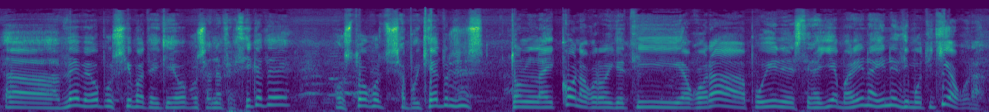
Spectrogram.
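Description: A man in his sixties speaking haltingly in a news interview, as a municipal councillor, into handheld microphones outdoors. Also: high-pitched, darkish tone. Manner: halting, with pauses mid-sentence. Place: outdoor street market. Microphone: handheld press microphones.

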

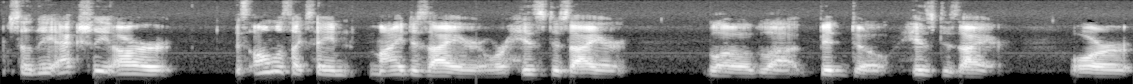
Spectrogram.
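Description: A man's voice: lowish voice, low-quality recording. A man explaining verb grammar to his students in a recorded lecture, checking in with them often and letting his voice drop at the ends of phrases. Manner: explanatory, checks in with "all right?", trails off quietly at ends of phrases. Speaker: Arabic teacher.

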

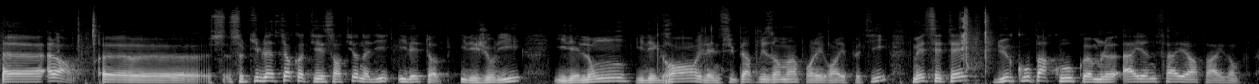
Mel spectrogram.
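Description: A man's voice: medium pitch, expressive, normal speed, few pauses, dark tone, slight background noise. An older man reviewing a toy blaster in casual, playful chat, often stopping to hesitate. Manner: chatty and playful, with many hesitations.

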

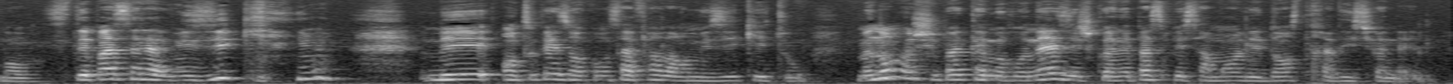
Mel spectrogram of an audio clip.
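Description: A young woman telling a casual storytime to camera, animated, acting out both sides of a conversation. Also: medium pitch, fast, far from the mic.

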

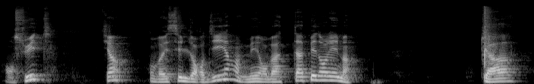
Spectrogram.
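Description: A man, a preschool teacher, explaining a home activity to parents in a patient, step-by-step way, sometimes stretching words out slowly. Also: on the high side, sing-song, darkish tone. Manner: patient, explanatory, drawn-out syllables when demonstrating. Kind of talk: instructional video for parents.

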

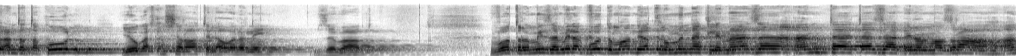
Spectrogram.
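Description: Egyptian guy teaching french off the textbook, kinda high voice, drops low on the answers, big echoey reverby room. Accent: Egyptian Arabic. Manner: reads each choice, then drops his voice to give the answer. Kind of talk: textbook exercise walkthrough.

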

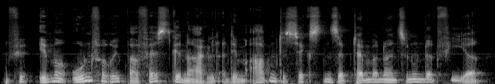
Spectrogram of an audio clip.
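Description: A man voicing an excitable, gloomy male time traveller in an audiobook, speaking with raised, urgent insistence. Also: fairly low pitch, fairly quick, breathy edge, voice pushed up. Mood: insistent. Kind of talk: audiobook character reading.

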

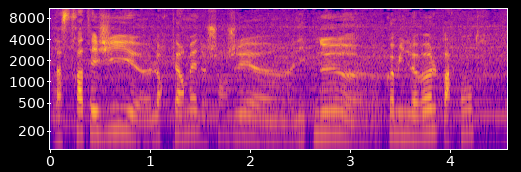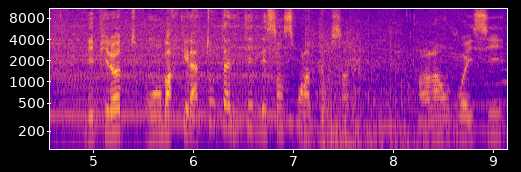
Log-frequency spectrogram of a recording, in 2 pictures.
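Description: A man works as a motorsport commentator, calling a sim race live in a slightly high voice. He explains things for viewers as he goes, with race car engines clearly audible behind him. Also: fairly quick. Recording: clear background engine noise.

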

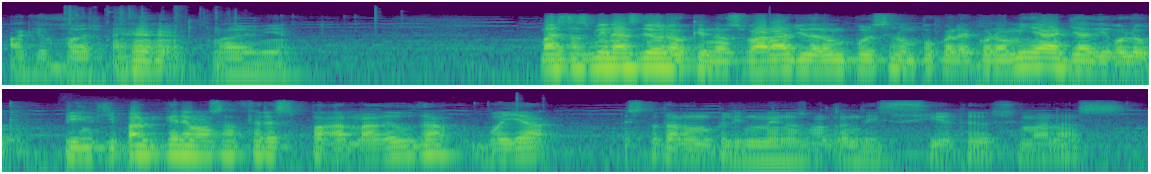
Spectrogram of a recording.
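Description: A man's voice: lowish voice, quick pace, creaky, faint music behind. A man giving chatty, casual commentary over a strategy game, often exclaiming and talking to viewers. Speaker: gameplay commentator.

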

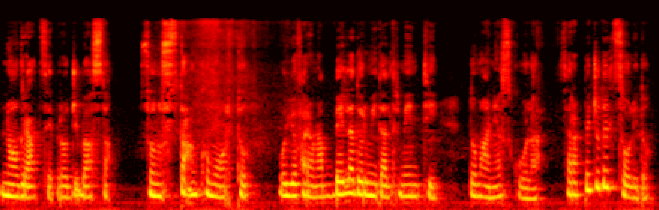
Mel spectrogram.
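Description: A woman's voice: mid-range voice, normal speed, a little mellow, lightly acted. A woman voicing a curious, doubtful schoolboy in a storybook, who protests and questions.

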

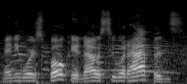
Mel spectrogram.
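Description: A man giving color commentary on a wrestling match in a measured, analytical way. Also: on the high side, lively intonation, a bit bright, rough recording.

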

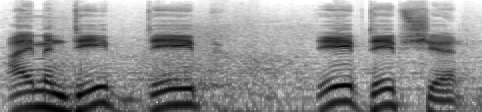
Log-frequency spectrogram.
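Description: A young man from the Netherlands speaks slowly in a higher voice, with slight background noise, as he streams a game live from his gaming room. His Dutch-accented commentary is excitable and full of free swearing, and he reads viewers' chat aloud.

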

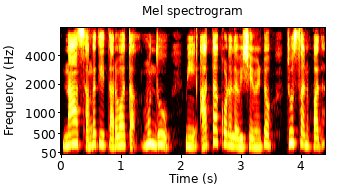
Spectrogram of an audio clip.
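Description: A woman's voice: a little high, moderate pace, close to an everyday voice. A woman voicing a protective young husband who talks firmly and teases his wife in an audio story. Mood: teasing firm. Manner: firm and forceful. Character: protective, teasing young husband, quick to anger.

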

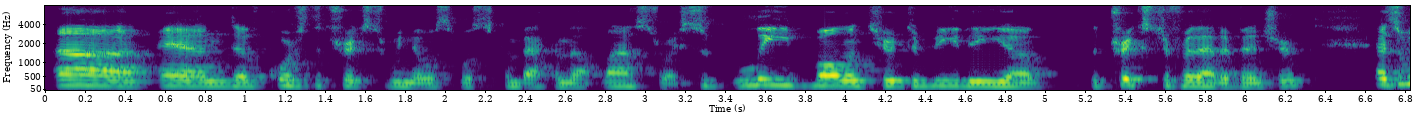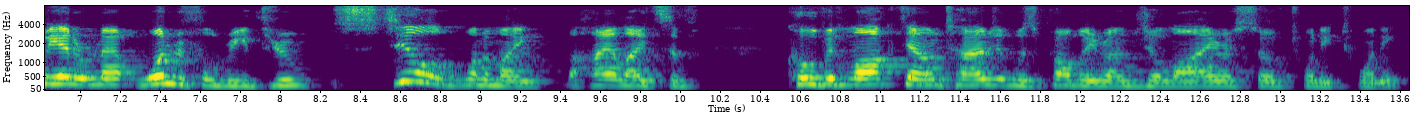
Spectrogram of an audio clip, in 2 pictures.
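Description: A man with a high-pitched, fairly bright voice talks fast as a guest on a casual podcast, joining over a remote online video call. A fan audio drama writer, he is discursive, rephrasing and elaborating as he goes.

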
